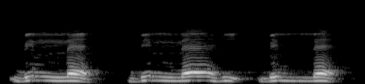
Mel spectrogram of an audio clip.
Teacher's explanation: الالف اللي بعدها لا تنطق، بنجيب اللام المشدده على طول بالله، اللام هنا بتكون مرققه مشدده مفتوحه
